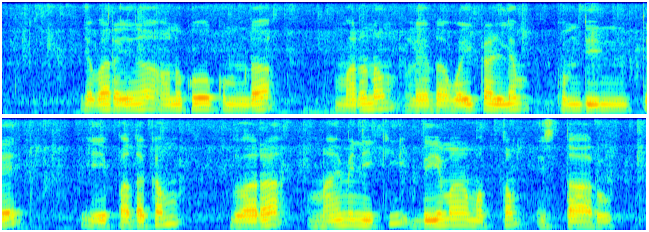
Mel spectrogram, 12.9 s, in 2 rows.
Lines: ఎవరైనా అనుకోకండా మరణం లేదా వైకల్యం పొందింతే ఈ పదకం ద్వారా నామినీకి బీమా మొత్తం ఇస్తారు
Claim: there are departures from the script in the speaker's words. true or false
false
